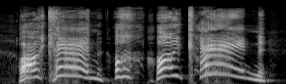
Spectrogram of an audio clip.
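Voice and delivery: very high, very slow, drawn-out crying out. Mrs. Twit answers Mr. Twit's question: cried out. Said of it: "cried Mrs. Twit".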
